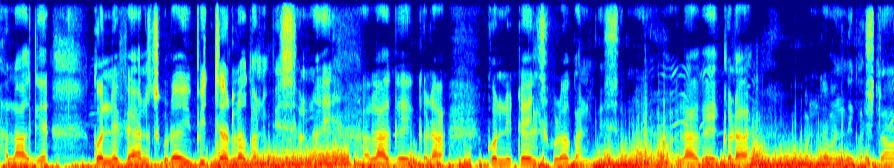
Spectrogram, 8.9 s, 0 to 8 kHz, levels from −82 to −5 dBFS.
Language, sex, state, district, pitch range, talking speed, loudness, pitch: Telugu, male, Andhra Pradesh, Sri Satya Sai, 120-130 Hz, 135 wpm, -17 LUFS, 125 Hz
